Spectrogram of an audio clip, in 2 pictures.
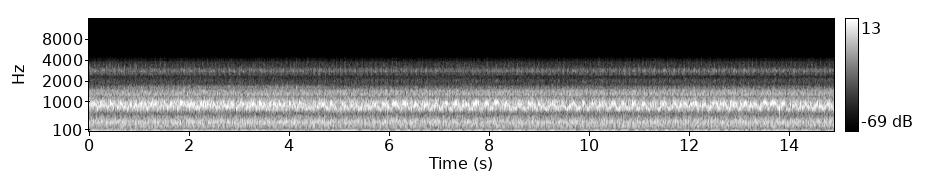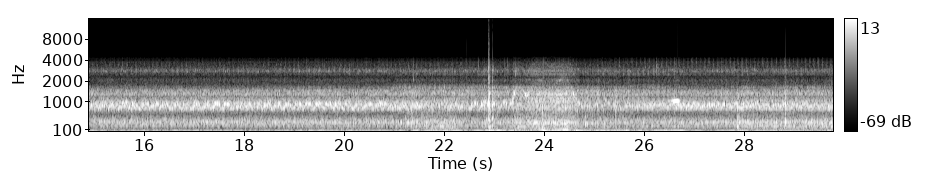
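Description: Motorcycle engine running steadily at low revs, a constant fast-pulsing drone, with a few brief knocks about three-quarters of the way through.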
